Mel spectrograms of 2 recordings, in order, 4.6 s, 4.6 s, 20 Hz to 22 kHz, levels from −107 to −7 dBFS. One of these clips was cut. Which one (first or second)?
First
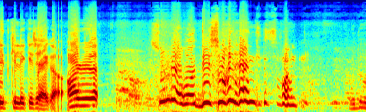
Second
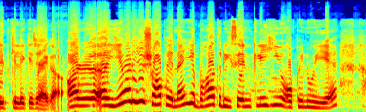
first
